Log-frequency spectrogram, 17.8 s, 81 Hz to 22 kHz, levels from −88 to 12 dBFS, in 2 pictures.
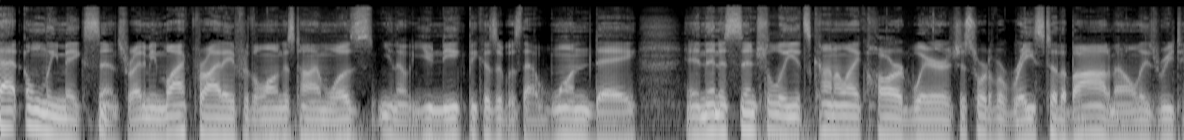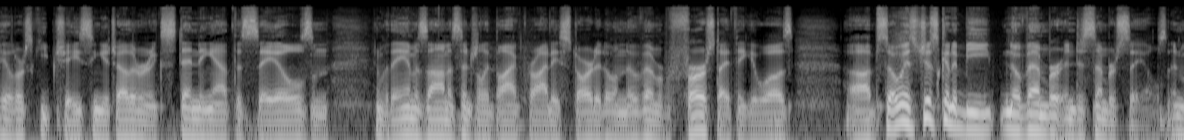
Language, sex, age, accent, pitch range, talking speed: English, male, 30-49, American, 85-100 Hz, 270 wpm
